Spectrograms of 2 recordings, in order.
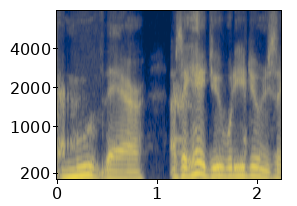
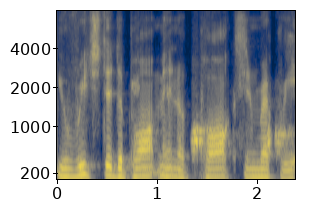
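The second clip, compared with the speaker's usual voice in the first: put-on Long Island accent. Retelling what the parks department phone line said: imitating a thick Long Island accent. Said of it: "the guy would literally be like".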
